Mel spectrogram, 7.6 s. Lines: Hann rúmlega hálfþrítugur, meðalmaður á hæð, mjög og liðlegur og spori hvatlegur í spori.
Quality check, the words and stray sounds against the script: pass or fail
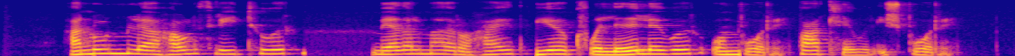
pass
